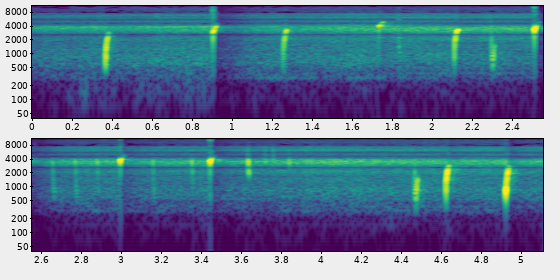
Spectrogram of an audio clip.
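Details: A bat at de Kleine Staarman, Nieuwlande, in September gives rapid, irregular clicks and short dry chirps over a steady high hiss.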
